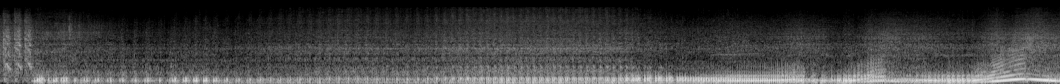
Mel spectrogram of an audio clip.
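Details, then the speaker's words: Honda CBR600RR motorcycle with a cylinder misfire, owner has traced it to one header: uneven, lumpy idle with irregular dropped beats and sagging revs, then it fades and stalls, won't stay running; cause unclear. "That's the sound I'm getting from it. And I found out which header it is. See, it doesn't want to stay on. It'll just die, right? Just like that."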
